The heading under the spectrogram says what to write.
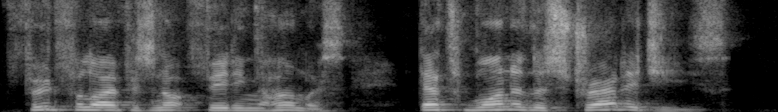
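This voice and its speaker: A man with an Australian accent speaks at a moderate pace in a high-pitched voice with a dark, mellow tone. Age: 60s. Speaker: humanitarian charity director and former monk. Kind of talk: podcast interview.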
